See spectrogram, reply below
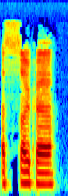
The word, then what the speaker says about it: Ahsoka: Yeah, you know, we've got Ahsoka coming out.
